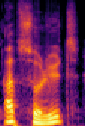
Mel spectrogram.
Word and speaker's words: ABXYlute: puissiez bien voir le logo absolut ça se prononce absolue ici avec les petites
